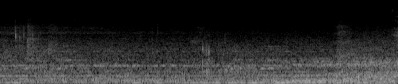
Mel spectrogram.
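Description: A man sips a drink from a glass.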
